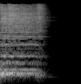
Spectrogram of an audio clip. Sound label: open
